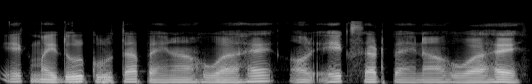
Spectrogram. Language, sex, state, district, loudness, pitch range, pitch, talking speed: Hindi, male, Jharkhand, Ranchi, -20 LUFS, 105-120 Hz, 110 Hz, 135 wpm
